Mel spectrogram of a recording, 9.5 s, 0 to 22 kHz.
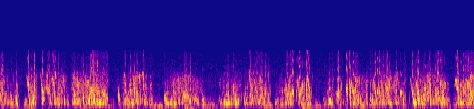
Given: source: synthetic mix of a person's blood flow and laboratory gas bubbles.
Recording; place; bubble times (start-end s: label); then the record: Doppler ultrasound of blood flow; precordium
0.00-0.39 s: bubbles
0.50-1.38 s: bubbles
1.41-2.18 s: bubbles
2.33-2.42 s: bubbles
2.44-3.07 s: bubbles
3.29-4.04 s: bubbles
4.38-4.43 s: bubbles
4.46-5.42 s: bubbles
5.50-5.59 s: bubbles
5.62-6.27 s: bubbles
6.54-7.38 s: bubbles
7.41-8.14 s: bubbles
8.18-9.01 s: bubbles
9.07-9.49 s: bubbles
From the record:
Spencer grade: 4 (maximum detectable bubble signal sounding continuously throughout systole and diastole of every cardiac period, and overriding the amplitude of the normal cardiac signals); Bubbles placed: anywhere in the cardiac cycle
